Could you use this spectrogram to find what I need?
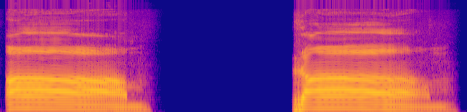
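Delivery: "राम" held extremely long and slow; long drawn call. Shown as a demonstration. Teacher shows prolated vowels by calling Ram, long and slow. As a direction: stretch "आम, राम" into a far-reaching call. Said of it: "ऐसे करके".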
